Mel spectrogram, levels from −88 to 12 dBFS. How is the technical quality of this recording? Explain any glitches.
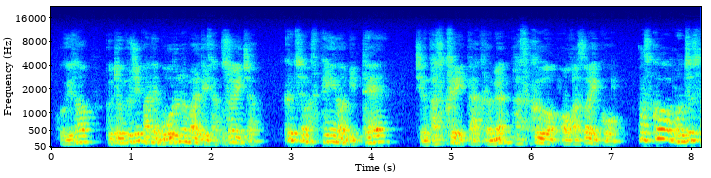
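The technical quality of this recording is sound, with no glitches to explain.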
